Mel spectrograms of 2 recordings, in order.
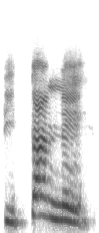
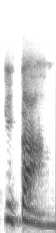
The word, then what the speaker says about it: Titane: Y leo los términos con que se celebra la película de la directora premiada, creo que se llama Titane, debe tener la pronunciación francesa, Titán, ¿no?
